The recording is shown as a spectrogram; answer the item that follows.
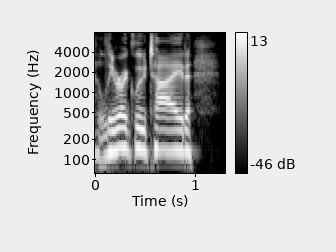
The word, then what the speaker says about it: liraglutide: Are we pronouncing semaglutide, liraglutide? How do you pronounce it at Novo Nordisk, Lotte? – I think you're doing pretty good.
